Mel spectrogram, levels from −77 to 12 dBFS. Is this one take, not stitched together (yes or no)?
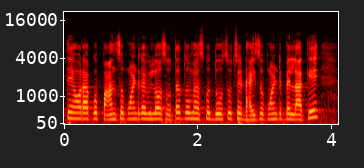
yes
